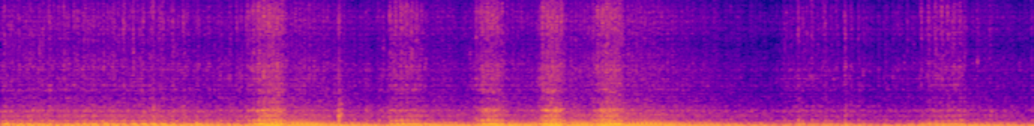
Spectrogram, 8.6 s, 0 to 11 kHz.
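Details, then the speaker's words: Custom cabover V8 with a carburetor fed from a custom fuel cell and only one muffler fitted: a deep, steady rumble with a few throttle blips that rise and settle cleanly back to an even idle; the engine runs fine. "I forgot it's only got one muffler on it. And it sounds good."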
